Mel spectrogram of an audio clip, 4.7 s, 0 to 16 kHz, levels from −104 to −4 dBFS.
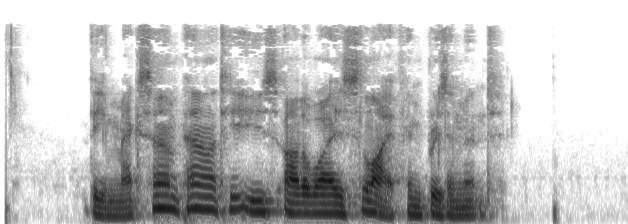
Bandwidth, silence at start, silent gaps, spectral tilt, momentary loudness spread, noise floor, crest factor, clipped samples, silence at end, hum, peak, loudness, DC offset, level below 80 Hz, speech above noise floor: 11.5 kHz; 0.7 s; none; -7.5 dB/octave; 9 LU; -80 dBFS; 20 dB; under 0.1%; 1 s; none; -2 dBFS; -21 LUFS; under 0.1%; -40 dBFS; 60 dB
